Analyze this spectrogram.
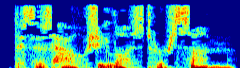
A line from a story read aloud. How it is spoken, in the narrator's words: Watson whispered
